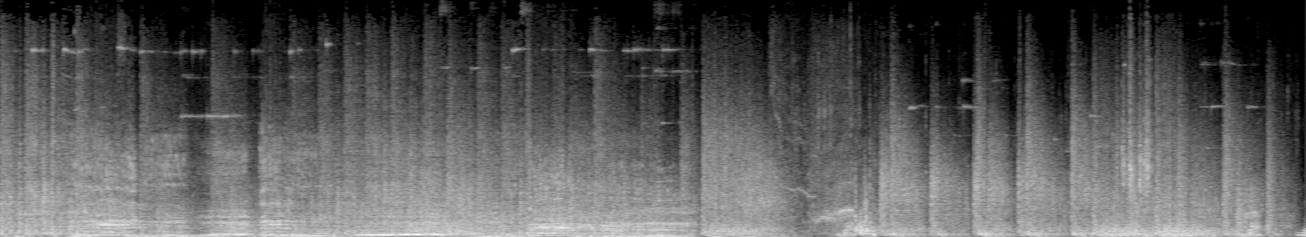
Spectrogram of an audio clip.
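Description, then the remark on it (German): A loud, dense barrage of film gunfire from many different weapons, with overlapping bursts, rapid automatic fire and booming shots continuing throughout, growing into a rapid, pulsing volley in the second half, as characters fire everything they have at a creature that broke through a wall. “Das Vieh ist durch die Wand gebrochen und die feuern alles ab, was sie drauf haben.”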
